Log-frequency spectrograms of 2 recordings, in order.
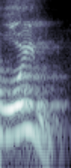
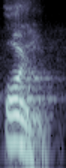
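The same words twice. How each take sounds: First: The word is said with a strongly pronounced O. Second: The word is said with an in-between vowel. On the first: The speaker calls it wrong. "for them it is O is very pronounced" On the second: The speaker calls it right. "it is between O and R"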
